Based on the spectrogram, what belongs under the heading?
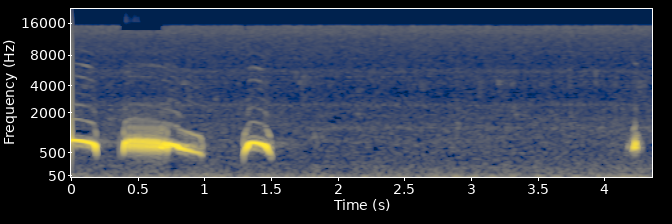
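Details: Spotted dove calling, recorded in 2021 to excite decoy birds and train young birds: a hooked coo, a drawn-out rough falling croon and a clipped final coo, then quiet and a lone soft note.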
